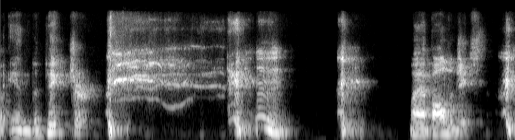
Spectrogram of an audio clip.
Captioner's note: coughs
